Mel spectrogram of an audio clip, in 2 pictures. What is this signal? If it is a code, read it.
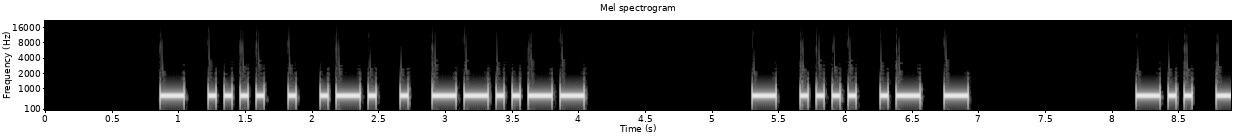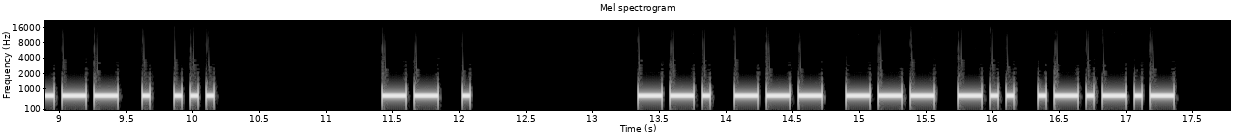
Morse code, heard as a keyed tone, about 20 wpm, 700 Hz. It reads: THERE, THAT DOES ME GOOD.
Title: 3x Word-Spacing - Sentences from Top 200 Words - 20wpm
